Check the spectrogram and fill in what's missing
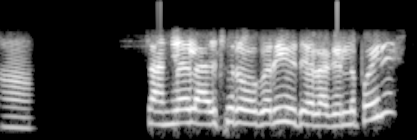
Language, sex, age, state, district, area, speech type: Marathi, female, 30-45, Maharashtra, Yavatmal, rural, conversation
